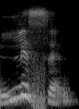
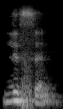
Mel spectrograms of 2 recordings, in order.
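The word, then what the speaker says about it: listen: एस टी आई एन यहां पर एस है ये साइलेंट है तो इसीलिए हम सॉरी लिसन जो टी है वो साइलेंट है तो हम क्या करेंगे इसको लिसन कहेंगे लिसन बोलेंगे ठीक है ऐसे प्रोनाउंस करते हैं इसको है वैसे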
